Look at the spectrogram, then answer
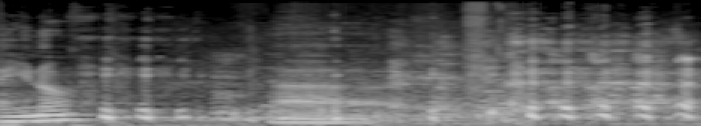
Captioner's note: laughter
